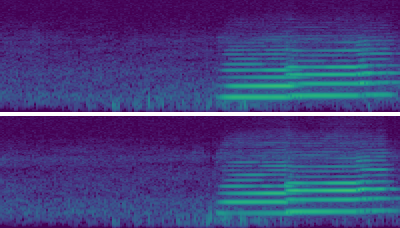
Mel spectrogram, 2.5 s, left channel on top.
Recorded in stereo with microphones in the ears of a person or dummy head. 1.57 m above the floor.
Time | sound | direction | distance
1.4 | a flute | 85° right | 1.3 m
